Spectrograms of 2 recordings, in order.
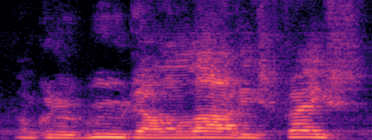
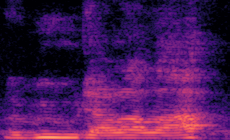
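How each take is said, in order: First: "rude ah la la" said as a playful nonsense phrase inside the sentence; silly word. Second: "rude ah la la" said as a playful nonsense phrase, rising; sing-song "rude ah la la" with stress on rude; silly word. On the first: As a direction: slip "rude ah la la" in as a verb, stress on rude. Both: Shown as a demonstration. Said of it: "Here's another one".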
